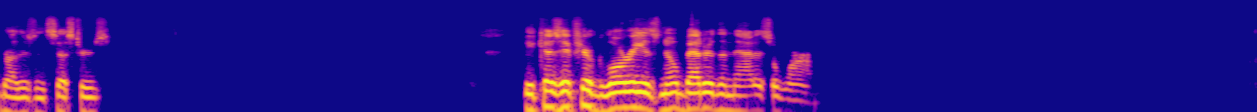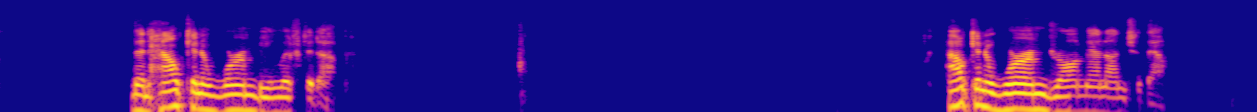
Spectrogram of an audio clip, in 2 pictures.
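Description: An older man speaks calmly over an online call, in short bursts with pauses.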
